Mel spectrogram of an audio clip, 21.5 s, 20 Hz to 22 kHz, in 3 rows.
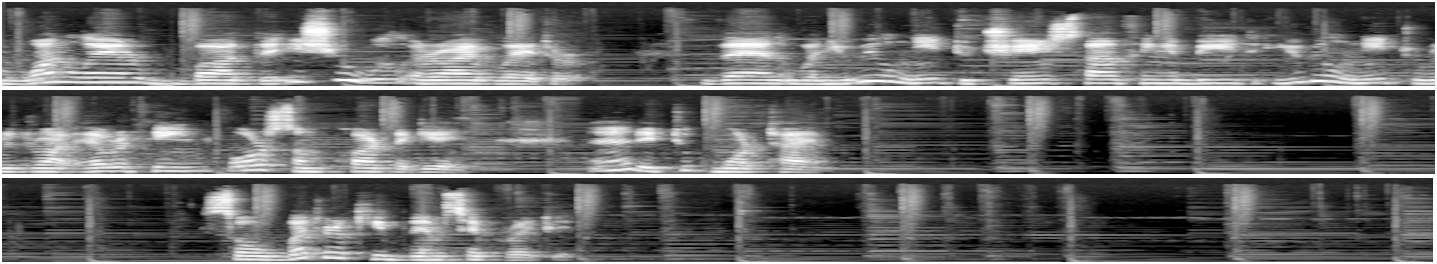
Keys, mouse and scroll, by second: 6.4 ctrl+z, 7.5 ctrl+shift+z, 8.0 shift+click, 9.9 shift+click, 11.9 ctrl+z, 12.0 click, 12.9 ctrl+z, 14.3 ctrl+z, 14.9 ctrl+z, 14.9 click, 17.2 F4, 17.3 F3, 17.3 F4, 19.8 shift+click, 20.0 click, 20.5 F4, 20.9 F3.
